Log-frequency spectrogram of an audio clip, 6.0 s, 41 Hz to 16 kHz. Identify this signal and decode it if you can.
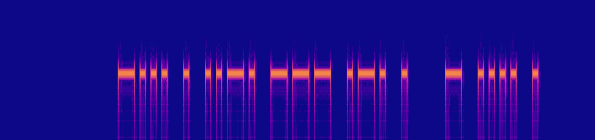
Morse code, heard as a keyed tone, about 22 wpm, 700 Hz. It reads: BEFORE THE
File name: Build A Phrase - 2-Word Phrases - 22wpm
